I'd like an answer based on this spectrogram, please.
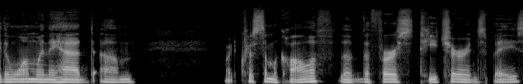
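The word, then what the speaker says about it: Christa McAuliffe: shuttle, and for the one that, for that to happen, for it to be the one when they had, Krista McAuliffe, the first teacher in space.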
